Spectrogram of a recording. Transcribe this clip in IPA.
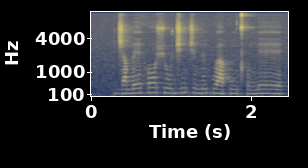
d͡ʒ a˨ m eː˦ h oː˦ ʃ uː˨ d͡ʒ ɪ˦ ŋ t͡ʃ ɪ˨ n ĩ˦ kʷ aː˨ f ũ˨ ŋ tʰ ʊ˨ ŋ eː˦˨

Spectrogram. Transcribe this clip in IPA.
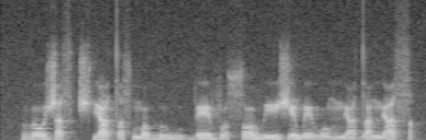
ð ɔ ʒ ɛ sˤ t͡ʃʰ ɪ ʊ̯ tˤ ʊ sˤ m o ɦ ʊ β u b ɛ v u sˤ ʊ β e ʒ ɛ w ɛ β ɔ m e dˤ e n̪ ɛ sˤ

